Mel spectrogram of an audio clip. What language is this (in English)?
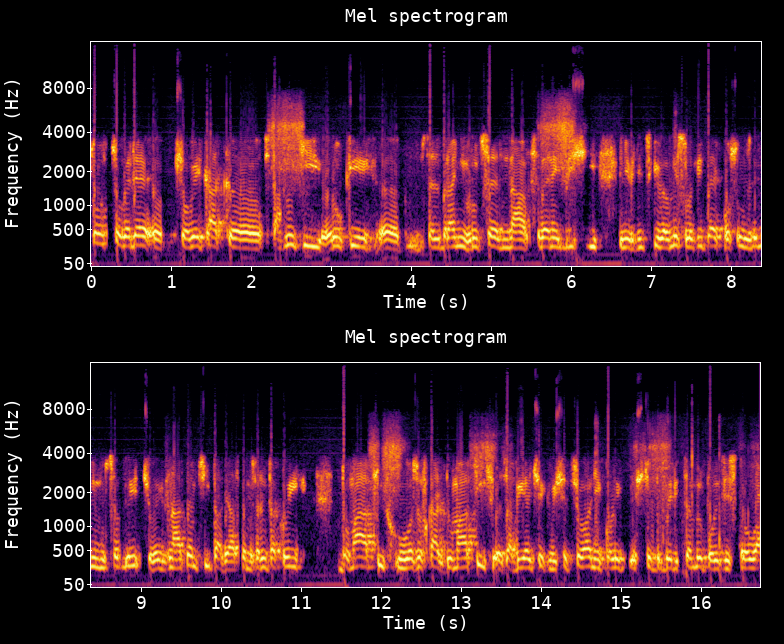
Czech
